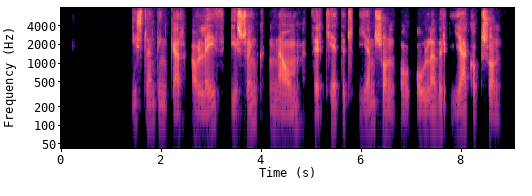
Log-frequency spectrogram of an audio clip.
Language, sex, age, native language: Icelandic, male, 30-39, Icelandic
